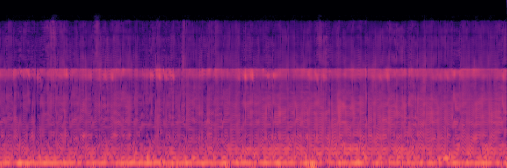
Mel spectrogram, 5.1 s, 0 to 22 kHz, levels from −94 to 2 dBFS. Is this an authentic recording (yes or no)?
no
